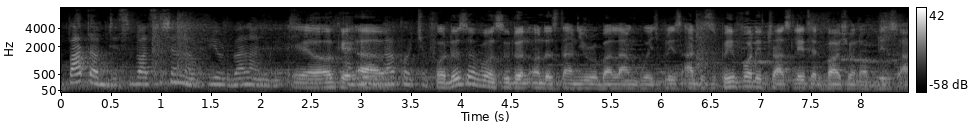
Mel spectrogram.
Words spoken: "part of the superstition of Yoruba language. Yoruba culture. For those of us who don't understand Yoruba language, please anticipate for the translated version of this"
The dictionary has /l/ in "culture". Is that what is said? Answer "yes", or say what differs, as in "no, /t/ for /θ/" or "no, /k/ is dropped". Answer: no, /l/ is dropped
